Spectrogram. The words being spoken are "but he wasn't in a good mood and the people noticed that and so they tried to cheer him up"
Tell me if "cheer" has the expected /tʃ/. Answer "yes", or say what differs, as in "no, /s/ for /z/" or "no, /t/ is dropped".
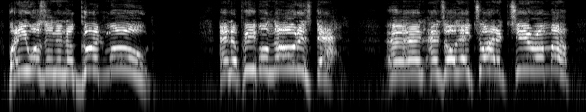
yes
